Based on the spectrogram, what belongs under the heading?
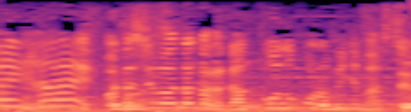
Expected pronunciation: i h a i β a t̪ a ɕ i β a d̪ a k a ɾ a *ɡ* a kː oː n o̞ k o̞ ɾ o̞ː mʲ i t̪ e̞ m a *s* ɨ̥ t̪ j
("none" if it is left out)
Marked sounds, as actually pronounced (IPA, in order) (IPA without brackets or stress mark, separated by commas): ɡ, s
